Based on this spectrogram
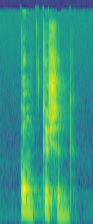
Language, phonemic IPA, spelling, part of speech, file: Dutch, /ˈkɔmt ˈtʏsə(n)/, komt tussen, verb, Nl-komt tussen.ogg
- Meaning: inflection of tussenkomen: 1. second/third-person singular present indicative 2. plural imperative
